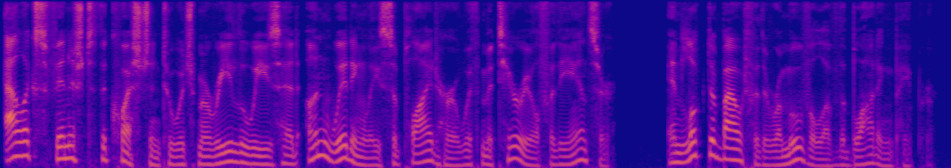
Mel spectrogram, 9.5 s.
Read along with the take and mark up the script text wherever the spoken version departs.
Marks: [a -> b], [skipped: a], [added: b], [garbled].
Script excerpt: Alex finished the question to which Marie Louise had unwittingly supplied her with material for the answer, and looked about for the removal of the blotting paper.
Alex finished the question to which Marie Louise had unwittingly supplied her with material for the answer, and looked about for the removal of the blotting paper.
